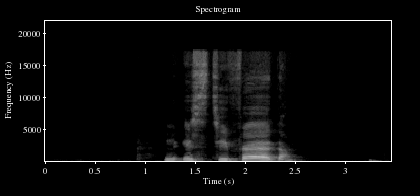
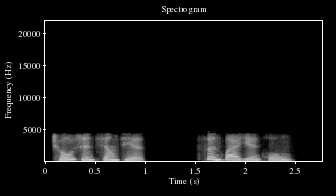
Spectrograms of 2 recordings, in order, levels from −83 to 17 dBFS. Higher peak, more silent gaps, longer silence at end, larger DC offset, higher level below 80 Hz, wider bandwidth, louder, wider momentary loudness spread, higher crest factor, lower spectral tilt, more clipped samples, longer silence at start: second, -8 dBFS vs 0 dBFS; second, none vs 1.02-1.48 s; first, 1 s vs 0.3 s; neither; second, -76 dBFS vs -62 dBFS; first, 17.5 kHz vs 4.6 kHz; second, -24 LUFS vs -15 LUFS; first, 18 LU vs 7 LU; first, 20 dB vs 14 dB; second, -3.5 dB/octave vs -11.5 dB/octave; neither; first, 1.2 s vs 0.05 s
